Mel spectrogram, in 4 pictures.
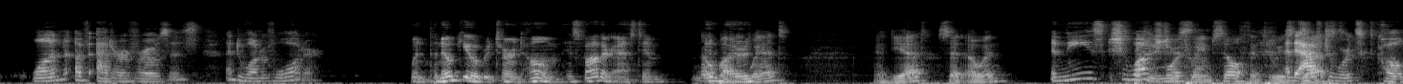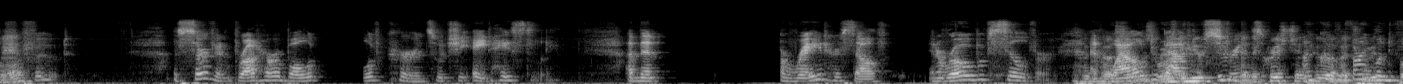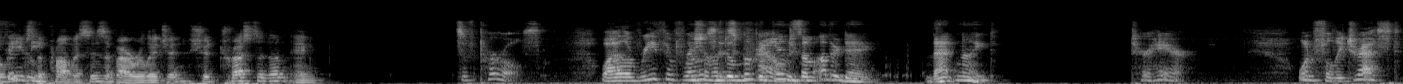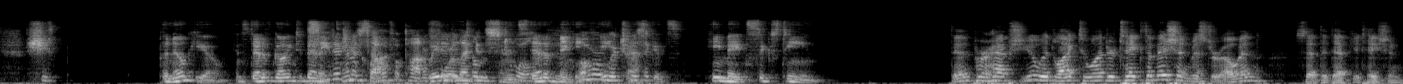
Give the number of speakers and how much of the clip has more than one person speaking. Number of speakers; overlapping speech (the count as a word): three, about 22%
